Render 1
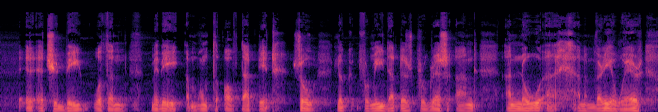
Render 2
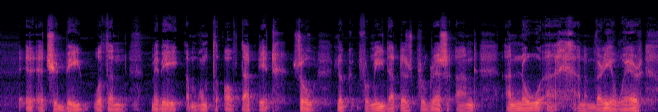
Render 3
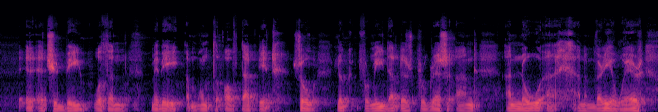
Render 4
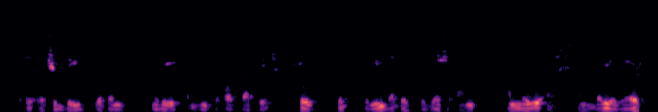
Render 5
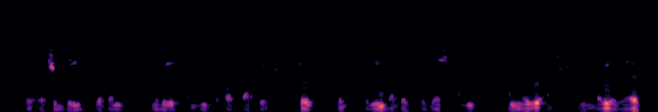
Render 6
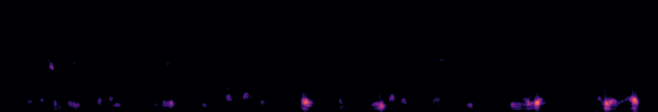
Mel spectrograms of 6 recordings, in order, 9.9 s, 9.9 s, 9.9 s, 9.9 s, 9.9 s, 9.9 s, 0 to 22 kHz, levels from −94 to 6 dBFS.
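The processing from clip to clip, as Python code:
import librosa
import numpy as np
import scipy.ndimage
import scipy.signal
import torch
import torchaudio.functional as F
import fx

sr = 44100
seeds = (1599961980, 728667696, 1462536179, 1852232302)

y1 = scipy.signal.sosfilt(scipy.signal.butter(4, 9800.0, 'lowpass', fs=sr, output='sos'), x)
y1 = F.gain(torch.from_numpy(y1), -2.5).numpy()
y2 = fx.sustainer(y1, sr, db_per_s=130.0)
y2 = F.gain(torch.from_numpy(y2), -5.5).numpy()
y3 = fx.spectral_expand(y2, sr, expansion=4.0)
y4 = fx.upward_expand(y3, sr, threshold_db=-43.0, expansion=1.5)
y5 = fx.auto_wah(y4, sr, base_hz=380.0, top_hz=1000.0, q=5.9, full_db=-34.0, direction='down')
y5 = F.gain(torch.from_numpy(y5), 1.5).numpy()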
